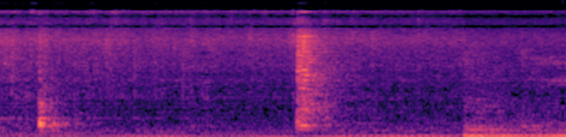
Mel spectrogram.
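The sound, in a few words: frying cumin and curry leaves in ghee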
